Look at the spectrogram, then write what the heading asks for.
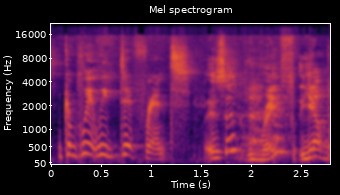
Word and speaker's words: Ralph: And his name is spelled with an R-O-Y-C-E, but it's pronounced Royce. Royce. Royce, It's rather like than Rafe Royce. Fiennes. Yes. But completely different. Is it Rafe?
